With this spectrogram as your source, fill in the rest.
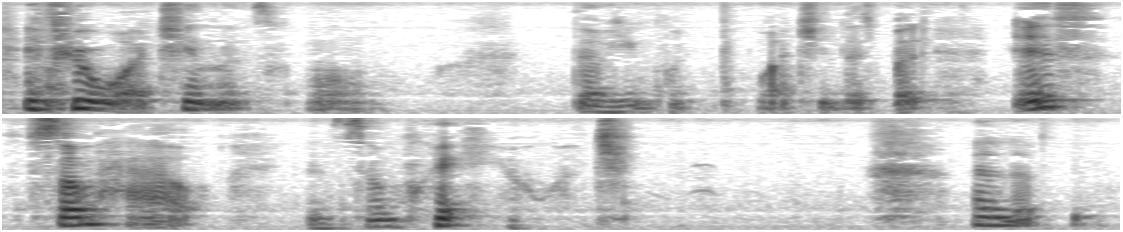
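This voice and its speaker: A woman's voice: medium pitch, lively intonation, a little slow, vocal fry, long pauses, slightly rough, rough recording. A young woman vlogging casually, rambling and giggling, with lots of ums and sarcastic asides. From Canada. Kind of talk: casual get-to-know-me vlog.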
